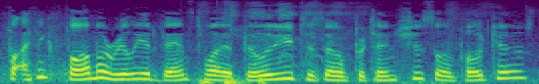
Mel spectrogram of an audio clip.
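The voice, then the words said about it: Imitates another person's voice, pretentious. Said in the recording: “This is what you sound like on the podcast ... that's what you sound like ... That's my impression of you”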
